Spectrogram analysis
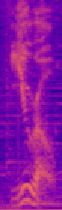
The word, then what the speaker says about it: euro: We have a university, a euro. In both of these instances, the vowel U and the vowel E makes the U sound, a consonant sound.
